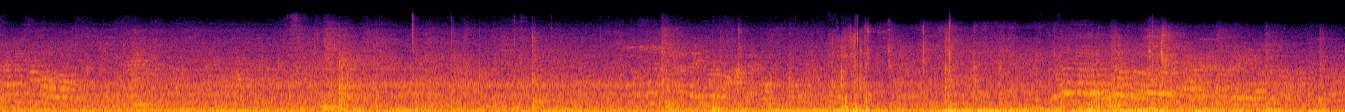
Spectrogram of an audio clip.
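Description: Indistinct voices in the background over a steady low rumble, with scattered sharp knocks and clicks.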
